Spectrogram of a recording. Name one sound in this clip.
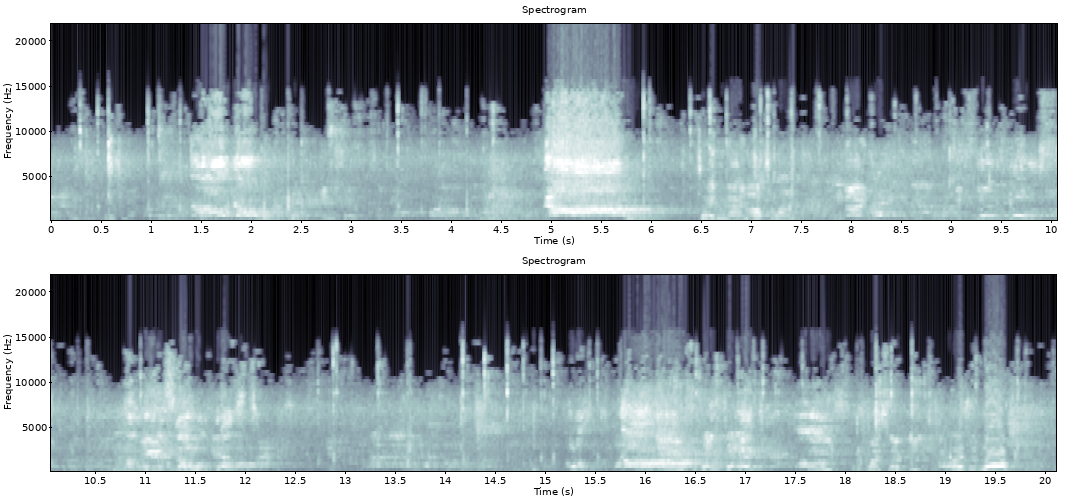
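Teenage boys chatter and call out in a large echoing hall.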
